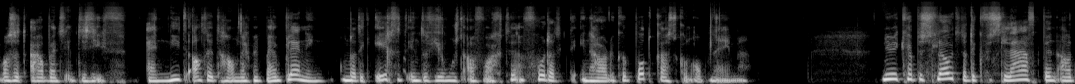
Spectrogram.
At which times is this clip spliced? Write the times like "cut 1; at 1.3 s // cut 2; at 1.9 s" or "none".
cut 1; at 1.4 s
